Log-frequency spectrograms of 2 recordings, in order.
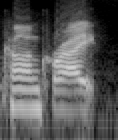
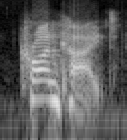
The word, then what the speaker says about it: Cronkite: He goes on and he's trying to play an anchor man like Walter Cronkite. I'm not saying it right. – Cronkite.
